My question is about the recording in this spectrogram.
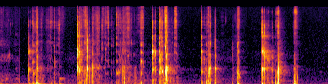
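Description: Close-miked ASMR handling of a plastic jar and its green plastic lid, and fingers working on a foam microphone cover: a series of short bursts of sharp plastic taps and clacks, coming irregularly about every half second to second.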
